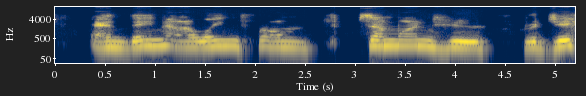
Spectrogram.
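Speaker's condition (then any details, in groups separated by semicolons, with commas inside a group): Cerebral palsy; speech sounds atypical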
